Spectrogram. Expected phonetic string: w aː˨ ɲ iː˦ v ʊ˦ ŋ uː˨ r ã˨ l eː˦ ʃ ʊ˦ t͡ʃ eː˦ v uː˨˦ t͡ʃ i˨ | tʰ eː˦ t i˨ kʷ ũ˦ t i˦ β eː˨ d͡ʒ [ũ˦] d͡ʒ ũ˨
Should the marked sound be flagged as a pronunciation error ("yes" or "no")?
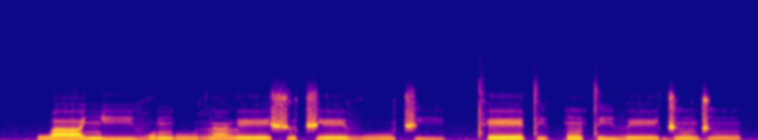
no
